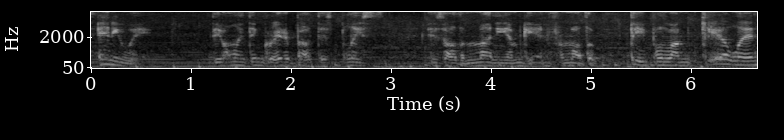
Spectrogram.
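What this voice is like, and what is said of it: Put-on accent. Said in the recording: “I'm losing my accent.”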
